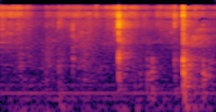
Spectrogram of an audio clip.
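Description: Stiff pani puri dough being kneaded by hand in a steel bowl: faint pressing and rubbing, with two sharp knocks of the bowl, the first just past halfway and the second near the end.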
